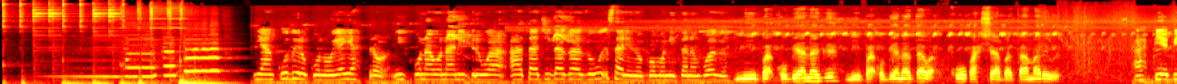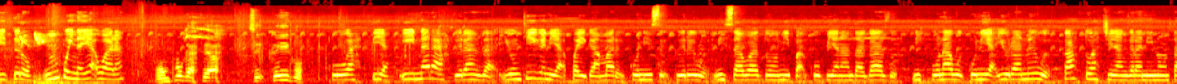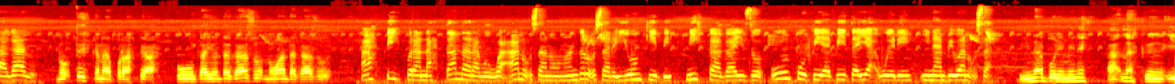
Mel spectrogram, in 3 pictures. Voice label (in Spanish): shawi 2 voces, spot de radio; uso de mascarillas; medidas de prevencion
